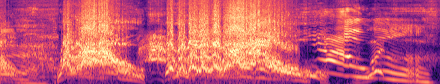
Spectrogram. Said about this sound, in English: In what? The hell was that? That's a panther.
